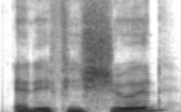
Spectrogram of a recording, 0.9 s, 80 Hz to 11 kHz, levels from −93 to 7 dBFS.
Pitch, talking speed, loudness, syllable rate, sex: 235 Hz, 265 wpm, -14 LUFS, 5.5 syllables/s, female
